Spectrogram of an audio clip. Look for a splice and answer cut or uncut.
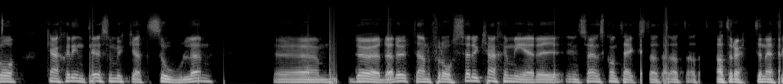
cut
